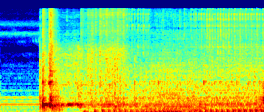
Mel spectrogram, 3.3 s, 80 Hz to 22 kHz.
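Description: A Rusi Flex 125i scooter engine starts with a sharp catch after a brief quiet moment, then settles into a steady, close, mid-pitched idle with a regular putter.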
